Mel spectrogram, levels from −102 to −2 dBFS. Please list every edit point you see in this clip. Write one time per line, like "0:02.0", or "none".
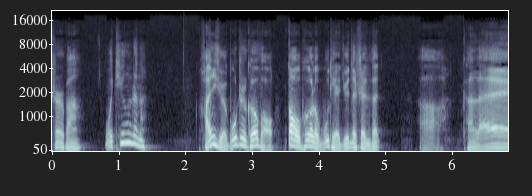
none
